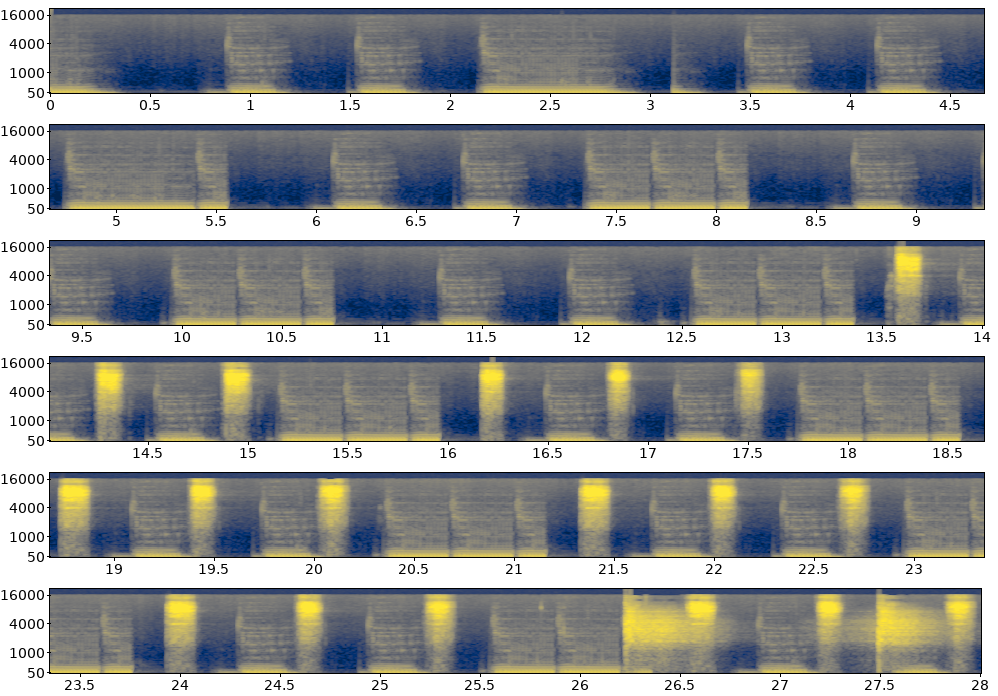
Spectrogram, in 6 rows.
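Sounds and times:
deep pitched beatbox bass: 0.0 - 28.0
sharp hi-hat-like clicks: 13.6 - 15.1, 18.8 - 20.2, 21.4 - 22.8, 23.9 - 25.4, 26.2 - 28.0.

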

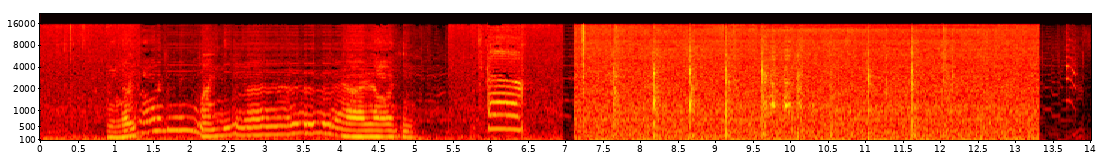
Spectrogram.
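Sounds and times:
steady hiss: 5.4 - 13.3
low hum: 6.6 - 13.3.

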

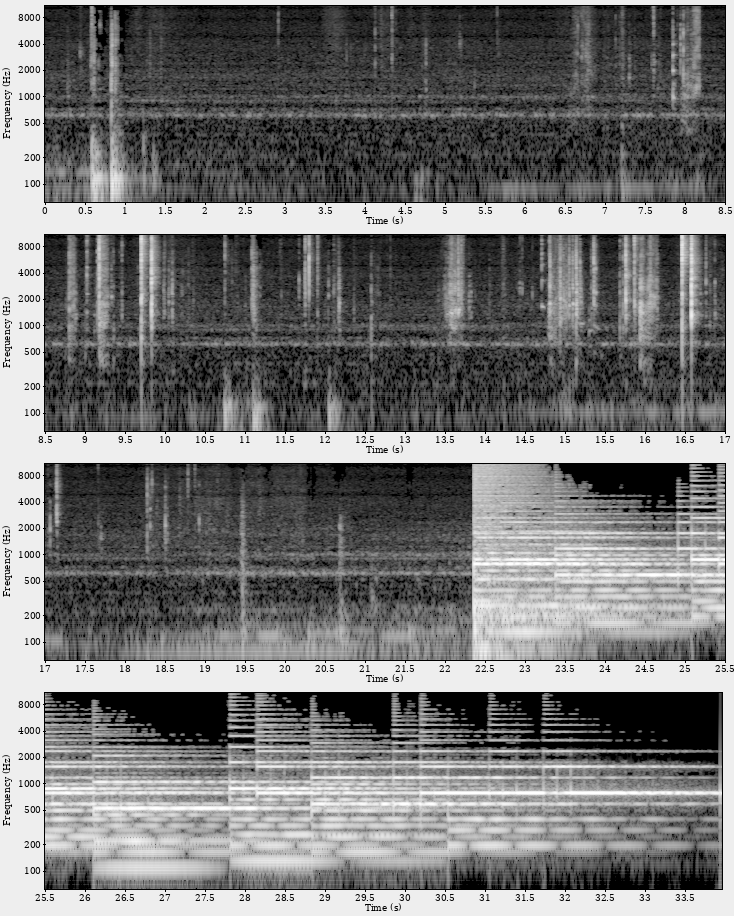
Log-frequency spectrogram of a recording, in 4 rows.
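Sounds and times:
faint steady hum: 0.0 - 22.4.

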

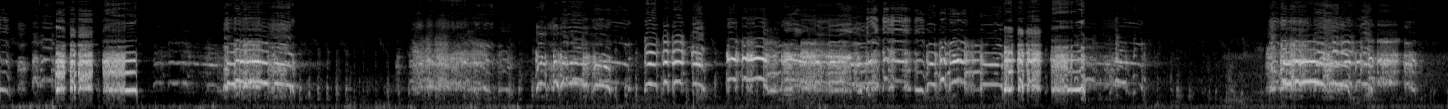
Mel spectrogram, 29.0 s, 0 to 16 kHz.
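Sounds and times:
rooster crowing: 0.0 - 6.0, 8.2 - 23.0, 25.3 - 28.5
chickens clucking: 5.9 - 8.4, 14.2 - 14.5, 22.6 - 25.7, 28.4 - 28.9.

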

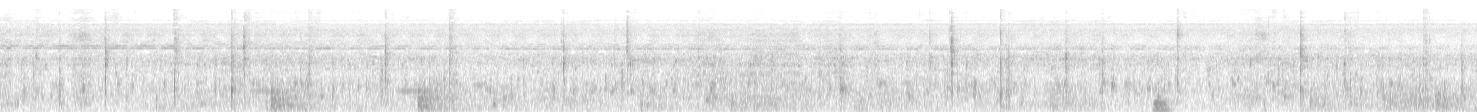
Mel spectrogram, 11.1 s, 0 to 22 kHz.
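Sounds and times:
mouth chewing wet smacks: 0.0 - 3.5, 6.9 - 10.8.

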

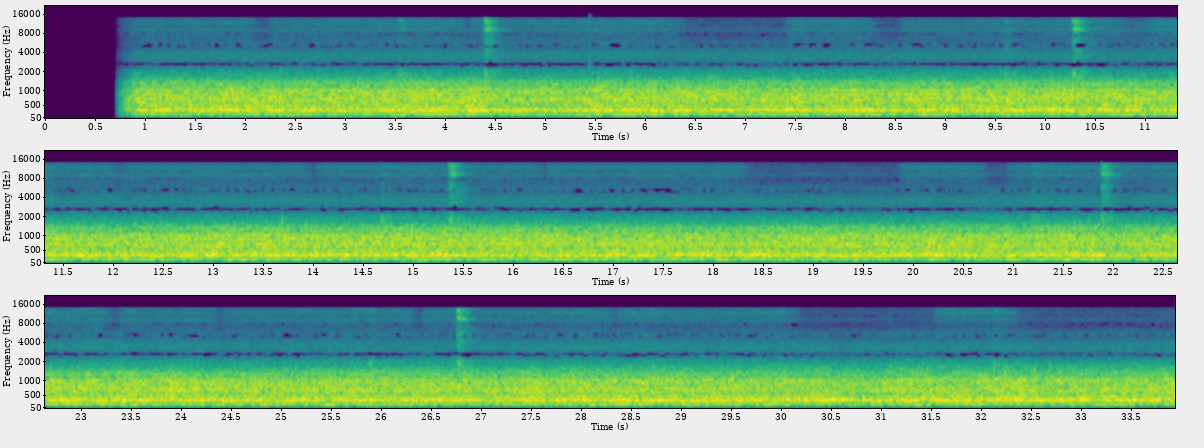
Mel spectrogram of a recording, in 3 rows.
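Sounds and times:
spray gun air rushing: 0.8 - 6.5, 7.4 - 18.4, 19.9 - 30.2, 31.5 - 32.5.

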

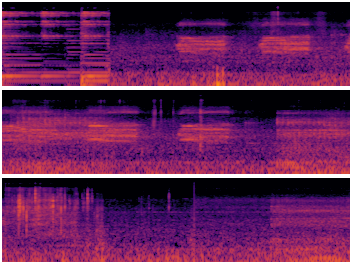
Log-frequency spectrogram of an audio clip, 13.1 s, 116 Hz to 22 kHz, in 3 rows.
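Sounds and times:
low outdoor rumble: 1.4 - 13.0
crow cawing: 2.2 - 7.3.

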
